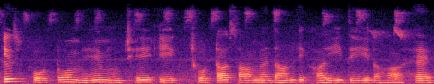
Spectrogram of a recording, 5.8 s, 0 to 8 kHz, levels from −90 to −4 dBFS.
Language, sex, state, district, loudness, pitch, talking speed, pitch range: Hindi, female, Madhya Pradesh, Katni, -20 LUFS, 185 Hz, 125 wpm, 175-200 Hz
